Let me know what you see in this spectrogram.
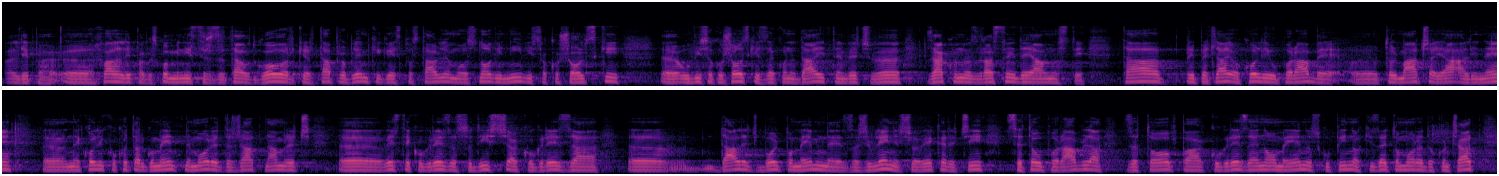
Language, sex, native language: Slovenian, male, Slovenian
